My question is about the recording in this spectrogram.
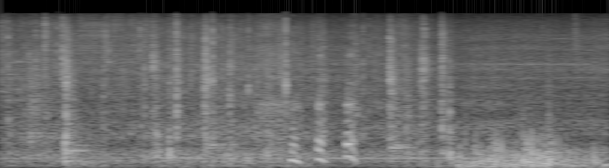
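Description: An old couch's wooden frame cracking and splintering as a rear-loading garbage truck's compactor crushes it, with many scattered sharp snaps. The truck's low rumble grows near the end.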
